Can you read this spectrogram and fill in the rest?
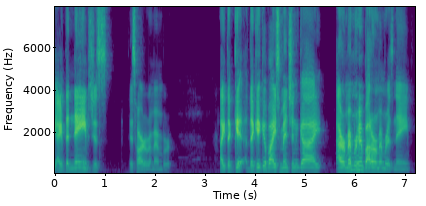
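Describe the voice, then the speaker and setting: A man streams an online card game with a bright, crisp-edged voice. He thinks aloud about his moves in a casual way, restarting phrases and chatting to the people watching. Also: medium pitch. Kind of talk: casual live game commentary, chatting with viewers.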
